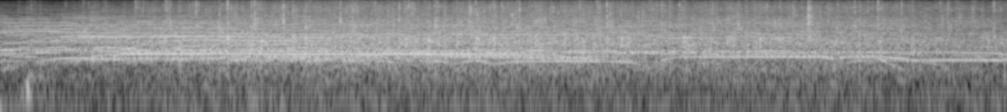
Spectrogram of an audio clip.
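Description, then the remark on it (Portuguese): A crowd applauds steadily for about five seconds, a dense, even wash of clapping that stays loud from start to finish with no voices over it; the applause is for a former listener of the month who has just become a father, and for his child. “Salva de, salva de palmas aí pra ele, e pra criança.”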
